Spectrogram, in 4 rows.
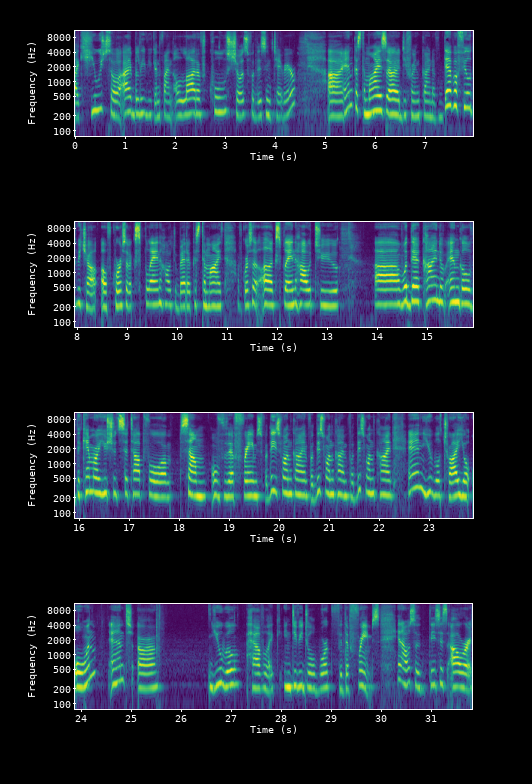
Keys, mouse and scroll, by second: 4.3 scroll down 1, 29.7 scroll down 1.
